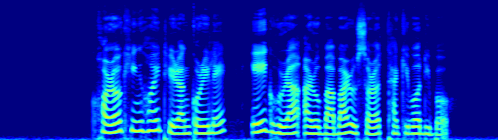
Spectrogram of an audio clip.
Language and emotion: Assamese, neutral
